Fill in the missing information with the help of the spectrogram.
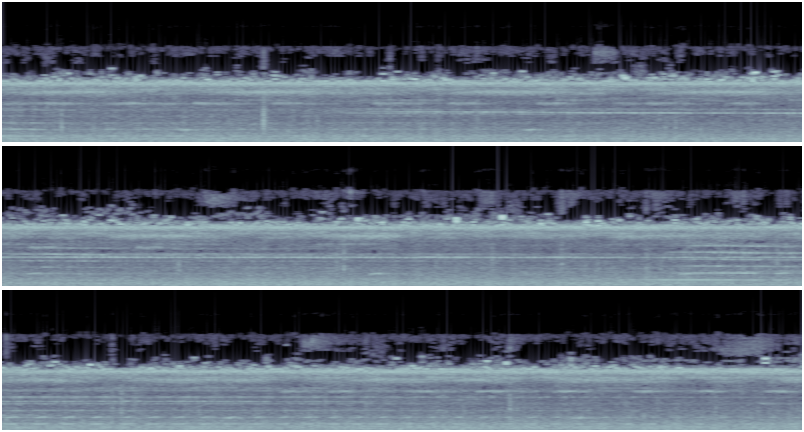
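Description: Borneo rainforest cicadas and other insects in chorus: a steady, dense high-pitched buzz, with a thinner pulsing whistle-like tone that comes and goes and is stronger in the second half.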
